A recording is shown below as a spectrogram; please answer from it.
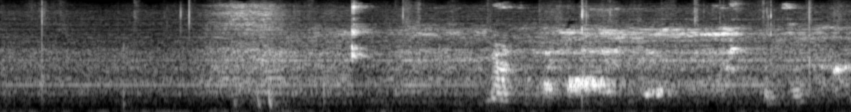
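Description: A person's voice, faint, in short broken snatches of speech, with a few small clicks.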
